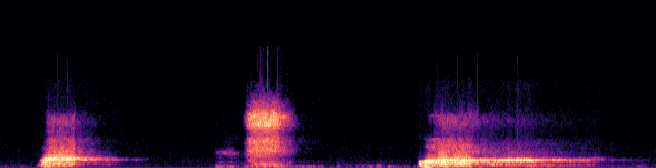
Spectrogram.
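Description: A woman's breathing while she holds a yoga stretch: a short breath out, a quick sharp breath in, then a long breath out that fades away near the end.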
